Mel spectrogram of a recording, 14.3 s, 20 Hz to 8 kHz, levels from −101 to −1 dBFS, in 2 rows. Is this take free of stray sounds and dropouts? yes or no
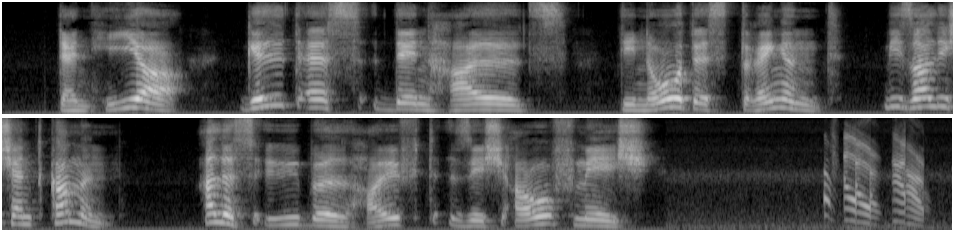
no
